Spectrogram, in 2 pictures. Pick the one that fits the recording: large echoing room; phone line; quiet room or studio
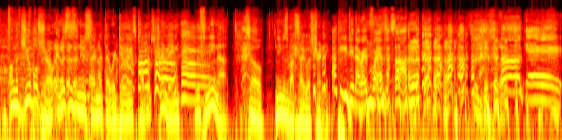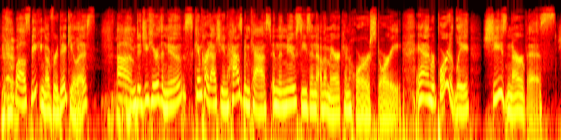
phone line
